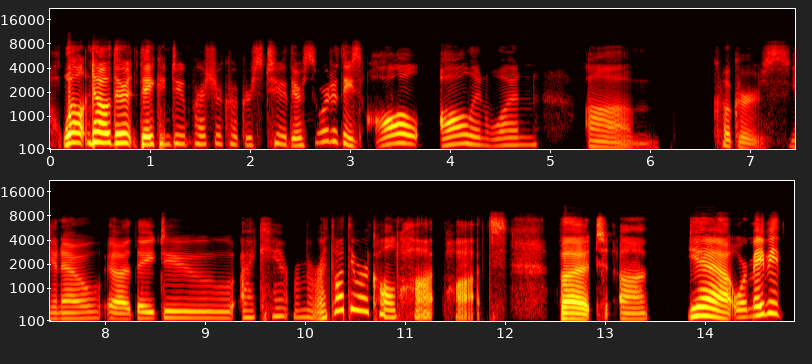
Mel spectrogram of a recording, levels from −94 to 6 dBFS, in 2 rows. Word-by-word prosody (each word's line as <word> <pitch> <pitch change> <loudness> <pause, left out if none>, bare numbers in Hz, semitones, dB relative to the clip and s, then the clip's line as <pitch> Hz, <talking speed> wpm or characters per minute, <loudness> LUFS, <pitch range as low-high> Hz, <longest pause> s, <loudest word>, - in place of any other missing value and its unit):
Well, 260 +3 +8
no 275 0 +8
they're 260 -1 +5
they 220 0 +6
can 235 -1 -11
do 240 -1 -11
pressure 235 0 -14
cookers 210 -4 -17
too. 250 -4 -12
They're 195 -1 -8
sort 280 +9 -13
of 305 - -10
these 195 - -7
all 235 +3 0 0.2
all 230 +4 -2
in 205 -3 -14
one, 205 +3 -16 0.5
um, 70 - -12 0.6
cookers, - - -13
you 160 0 -14
know? 165 +2 -8
Uh, 155 -3 -2
they 170 -1 -4
do 180 -1 -8
I 190 -1 -11
can't 225 +2 -15
remember. 195 0 -14
I 180 - -4
thought 375 - -2
they 430 - -1
were 375 -2 -3
called 200 -8 -3
hot - - -6
pots. - - -10 0.5
But, 155 -3 +6
uh 155 -1 -4 0.4
Yeah, 220 -5 +7
or 200 +3 -4
maybe 265 +7 +3
205 Hz, 155 wpm, -22 LUFS, 175-240 Hz, 0.6 s, Well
